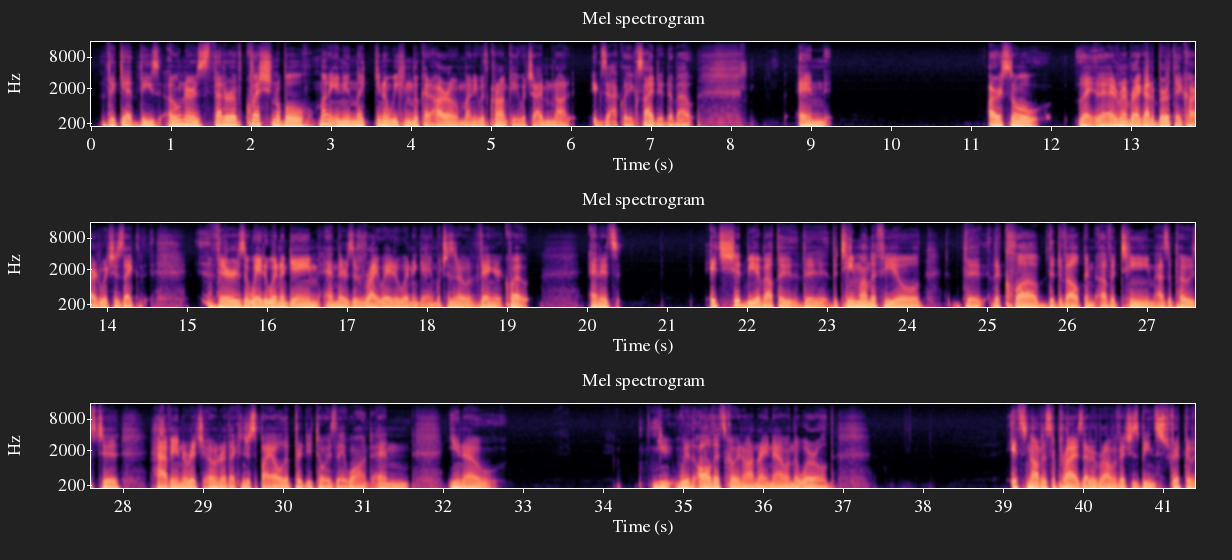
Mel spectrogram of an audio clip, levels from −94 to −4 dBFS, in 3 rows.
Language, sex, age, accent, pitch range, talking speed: English, male, 30-49, American, 95-125 Hz, 180 wpm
